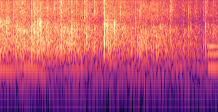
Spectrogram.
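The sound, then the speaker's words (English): A seated audience claps their hands unto the Lord in a steady wash of applause, dense and continuous without a clear rhythm, with a faint sustained tone humming underneath. “So I want you to just, if you would, as you're seated, clap your hands unto the Lord and just acknowledge it, and you can be seated.”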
